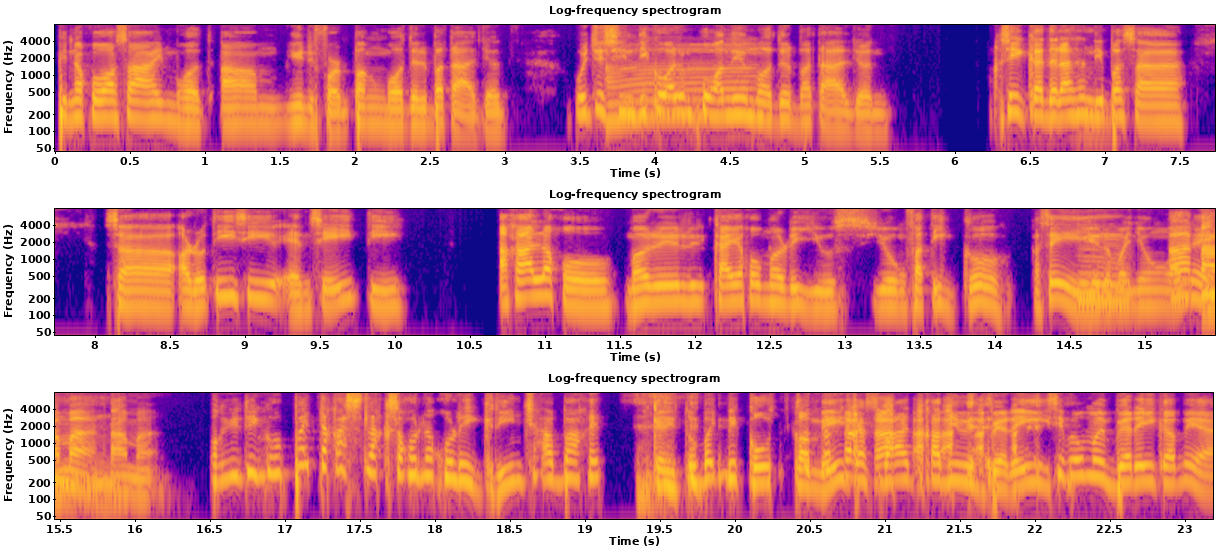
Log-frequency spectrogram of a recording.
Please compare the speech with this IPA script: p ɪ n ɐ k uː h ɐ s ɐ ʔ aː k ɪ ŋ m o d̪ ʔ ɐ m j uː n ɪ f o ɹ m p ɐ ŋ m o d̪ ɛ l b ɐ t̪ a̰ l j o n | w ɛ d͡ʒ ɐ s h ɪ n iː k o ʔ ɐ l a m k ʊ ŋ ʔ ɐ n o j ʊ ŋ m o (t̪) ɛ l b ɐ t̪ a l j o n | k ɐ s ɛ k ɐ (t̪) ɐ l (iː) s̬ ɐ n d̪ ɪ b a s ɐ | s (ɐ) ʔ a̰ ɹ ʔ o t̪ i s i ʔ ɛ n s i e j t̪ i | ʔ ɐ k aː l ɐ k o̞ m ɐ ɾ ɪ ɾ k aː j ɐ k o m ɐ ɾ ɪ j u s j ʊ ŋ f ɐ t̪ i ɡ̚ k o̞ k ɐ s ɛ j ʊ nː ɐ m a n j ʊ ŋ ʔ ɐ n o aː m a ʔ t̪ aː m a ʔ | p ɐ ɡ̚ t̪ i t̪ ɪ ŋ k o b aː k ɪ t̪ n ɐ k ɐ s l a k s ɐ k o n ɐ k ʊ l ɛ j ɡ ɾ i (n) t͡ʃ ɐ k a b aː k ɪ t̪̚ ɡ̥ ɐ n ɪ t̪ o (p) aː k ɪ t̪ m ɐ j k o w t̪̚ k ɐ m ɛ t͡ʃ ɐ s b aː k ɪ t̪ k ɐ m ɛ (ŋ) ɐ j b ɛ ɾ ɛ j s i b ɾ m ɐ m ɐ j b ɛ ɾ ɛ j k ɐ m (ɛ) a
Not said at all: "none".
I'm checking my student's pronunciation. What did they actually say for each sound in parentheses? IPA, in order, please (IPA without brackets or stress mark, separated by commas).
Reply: d̪, d̪, aː, ɐ, n, b, m, ɛ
